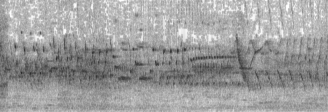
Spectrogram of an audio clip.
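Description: Many caged canaries singing at once: overlapping rapid trills and chirps, with a quick falling whistle just before the end.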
